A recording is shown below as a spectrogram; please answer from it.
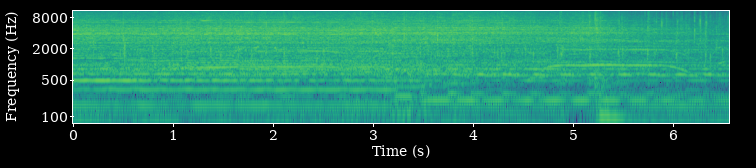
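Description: Live rock band holding long sustained chords on keyboard and electric guitars, the closing chords of a song. The chord shifts about three seconds in and again near the end.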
